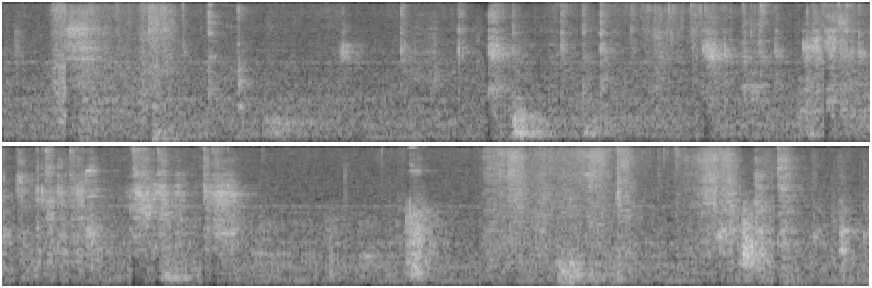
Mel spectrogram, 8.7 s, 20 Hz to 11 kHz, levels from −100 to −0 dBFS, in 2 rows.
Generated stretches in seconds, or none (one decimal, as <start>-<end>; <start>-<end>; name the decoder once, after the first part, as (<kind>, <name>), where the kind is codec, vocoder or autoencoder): 2.2-3.2 (vocoder, WaveNeXt)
